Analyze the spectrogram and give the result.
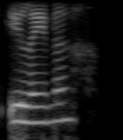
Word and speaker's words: Elaina: It's E-L-E-E-N-A. Is that right? – It's E-L-A-I-N-A, Elena. – Okay, can you repeat it again? Can you spell it one more time, please? – E-L-A-I-N-A. – Thank you so much. It was E-L-A-I-N-A, correct? – Yeah, with an E. E-L-A-I-N-A, like E as an elephant, yeah.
